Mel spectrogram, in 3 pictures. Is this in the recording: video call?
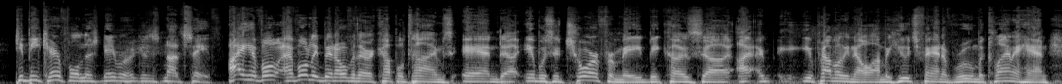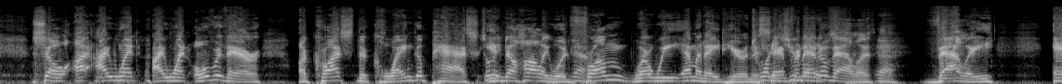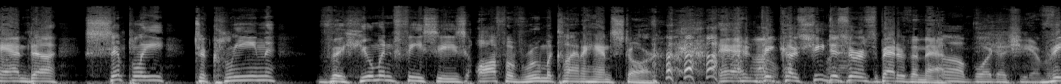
no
